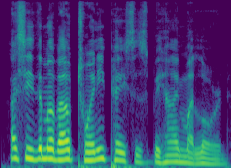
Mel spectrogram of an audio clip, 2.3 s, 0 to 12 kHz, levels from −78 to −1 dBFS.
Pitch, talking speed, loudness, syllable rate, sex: 150 Hz, 235 wpm, -16 LUFS, 6.2 syllables/s, male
